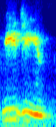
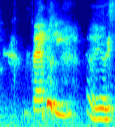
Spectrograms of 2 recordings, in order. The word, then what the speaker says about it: veggies: You said VGs. Oh, oh no. Veggies, vegetables, Bisaya. Veggies. You can do better. You can do better than that.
